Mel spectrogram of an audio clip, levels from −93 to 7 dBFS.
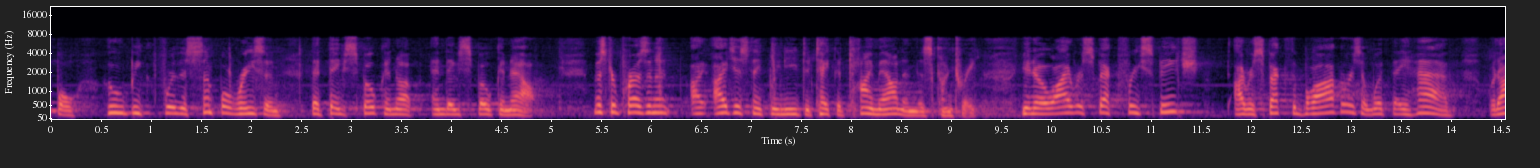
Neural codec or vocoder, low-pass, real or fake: autoencoder, 48 kHz, 128 numbers a frame, DAC-VAE, trained on Japanese speech; 7.2 kHz; fake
